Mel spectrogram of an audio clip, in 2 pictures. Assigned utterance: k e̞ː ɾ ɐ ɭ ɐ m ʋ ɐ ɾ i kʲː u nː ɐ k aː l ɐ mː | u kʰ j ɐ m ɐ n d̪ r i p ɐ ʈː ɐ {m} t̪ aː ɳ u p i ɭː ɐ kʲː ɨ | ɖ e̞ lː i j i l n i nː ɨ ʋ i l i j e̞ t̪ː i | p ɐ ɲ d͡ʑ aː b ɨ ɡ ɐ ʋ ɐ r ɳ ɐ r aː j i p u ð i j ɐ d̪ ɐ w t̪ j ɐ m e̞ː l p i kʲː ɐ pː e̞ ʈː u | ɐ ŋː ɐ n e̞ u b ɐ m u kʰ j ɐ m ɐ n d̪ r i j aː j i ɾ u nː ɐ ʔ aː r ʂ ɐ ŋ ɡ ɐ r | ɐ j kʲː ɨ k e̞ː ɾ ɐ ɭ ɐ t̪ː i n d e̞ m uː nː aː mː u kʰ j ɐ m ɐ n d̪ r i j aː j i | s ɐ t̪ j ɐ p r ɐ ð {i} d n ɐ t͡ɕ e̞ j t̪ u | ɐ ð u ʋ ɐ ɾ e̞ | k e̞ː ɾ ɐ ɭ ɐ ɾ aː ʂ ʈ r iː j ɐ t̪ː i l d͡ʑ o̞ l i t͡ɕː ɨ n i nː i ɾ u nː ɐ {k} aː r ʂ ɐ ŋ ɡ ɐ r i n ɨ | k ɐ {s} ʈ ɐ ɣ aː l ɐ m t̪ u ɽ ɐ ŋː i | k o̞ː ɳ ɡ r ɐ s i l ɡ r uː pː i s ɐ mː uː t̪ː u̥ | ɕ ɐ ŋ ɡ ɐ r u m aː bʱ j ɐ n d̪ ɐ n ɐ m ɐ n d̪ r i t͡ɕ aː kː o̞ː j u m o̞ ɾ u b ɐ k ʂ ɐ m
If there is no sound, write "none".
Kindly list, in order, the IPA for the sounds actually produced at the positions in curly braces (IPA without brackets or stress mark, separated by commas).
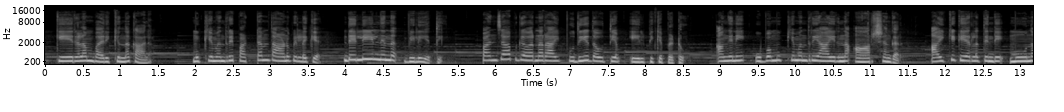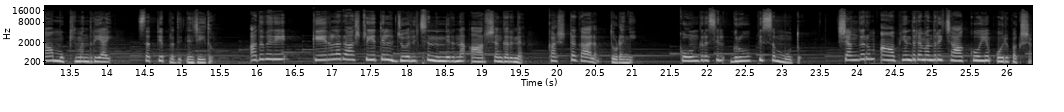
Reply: m, i, ʔ, ʂ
